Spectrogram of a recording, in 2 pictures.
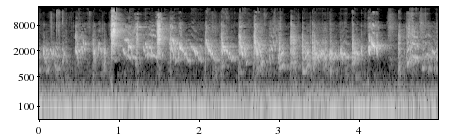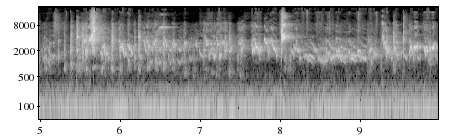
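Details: Budgerigars kept as pets chirping: dense warbling chatter of short buzzy notes and rapid trills, with occasional sharp high squawks standing out above the steady twittering.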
